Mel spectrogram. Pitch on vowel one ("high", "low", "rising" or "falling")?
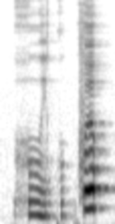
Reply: low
